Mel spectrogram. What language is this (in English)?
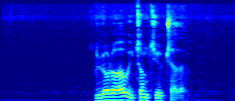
Basque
